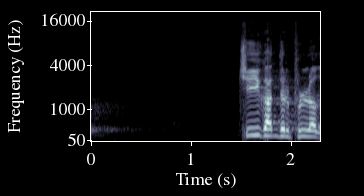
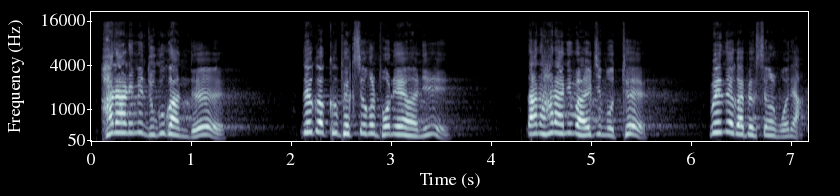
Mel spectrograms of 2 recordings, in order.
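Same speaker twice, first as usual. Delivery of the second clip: raised, louder mocking voice of a king; scornful pharaoh; 5 semitones higher, 6 dB louder than usual. Pharaoh scoffing at Moses, loud and mocking. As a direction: sneer at the request, louder and higher.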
